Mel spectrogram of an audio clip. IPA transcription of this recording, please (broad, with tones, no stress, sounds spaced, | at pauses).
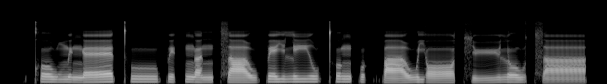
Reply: kʰ o˨ w m ɪ˨˩ ŋ ɛː˨˥ t̪ʰ uː˧ p ɪ˨˥ k̚ ŋ ɐ˨˧ n t͡s aː˨˧ w p e˥ j l iː˥ w t̪ʰ ʊ˥ ŋ p ʊ˧ k̚ p aː˨˥ w j ɔː˨˧ t͡s yː˨˥ l o˥ w t͡s aː˨˩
